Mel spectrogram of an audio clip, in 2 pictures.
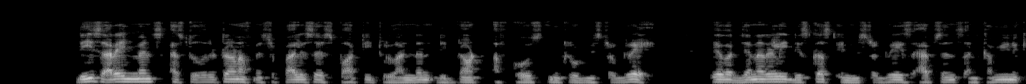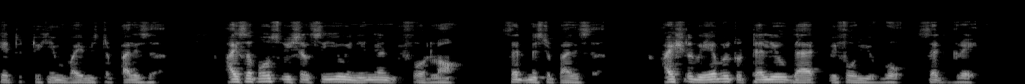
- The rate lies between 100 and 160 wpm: No, average, 175 wpm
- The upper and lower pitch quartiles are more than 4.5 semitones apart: No, average, 2.8 semitones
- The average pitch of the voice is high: No, low, 105 Hz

